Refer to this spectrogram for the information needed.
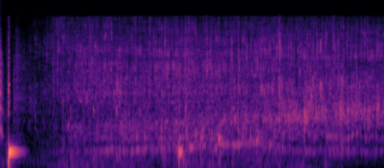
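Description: A sharp ringing clink, then a steady stream of liquid splashing down like urine pouring, with a second clink midway. The trickle stays close and constant, with no talking.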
